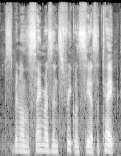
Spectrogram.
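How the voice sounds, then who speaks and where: A man's voice: mid-range voice, fast, natural voice. A man voicing a cheerful, chatty, eccentric male time traveller who rambles breezily in a fan fiction reading. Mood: apologetic, breezy.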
